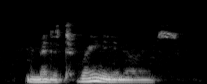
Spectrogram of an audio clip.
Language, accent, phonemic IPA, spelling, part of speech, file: English, Southern England, /mɛdɪtəˈɹeɪni.ənaɪz/, Mediterraneanize, verb, LL-Q1860 (eng)-Mediterraneanize.wav
- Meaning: To make (someone or something) Mediterranean in behaviour or style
